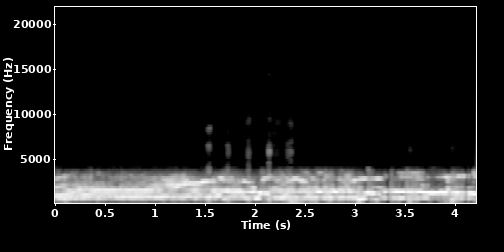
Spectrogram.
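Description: A tour group of about 52 people at the Sea of Galilee in Israel, in sunshine, cheers and shouts hello to Chicago all at once. It is a dense wall of overlapping voices that stays loud and steady for several seconds, with a thin, tinny quality like a phone line.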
